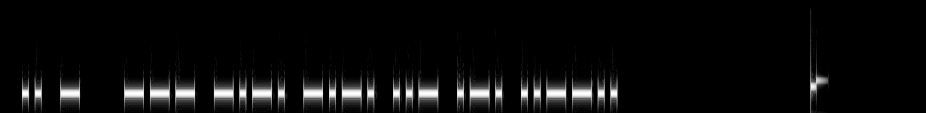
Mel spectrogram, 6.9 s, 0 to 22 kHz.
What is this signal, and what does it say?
Morse code, heard as a keyed tone, about 25 wpm, 700 Hz. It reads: IT OCCUR?
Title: Sentences from Top 1000 Words - Review Part 6 - 25wpm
